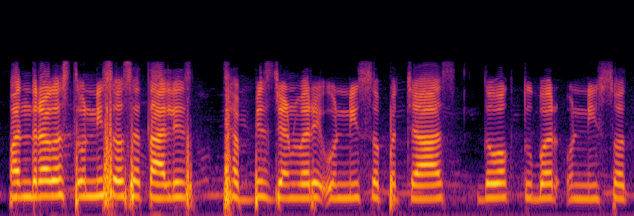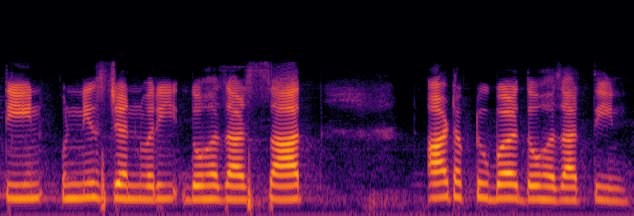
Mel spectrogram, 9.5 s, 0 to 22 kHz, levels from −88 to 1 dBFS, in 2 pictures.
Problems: none marked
